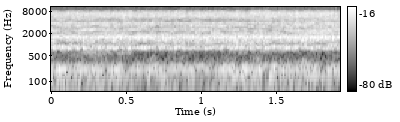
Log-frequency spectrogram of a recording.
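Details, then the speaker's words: New Mahindra Supro Profit Truck BS6 diesel, which would not start until empty DEF was refilled, now starting first crank: low steady idle with even clatter, no stumbling; running normally. "ಒಂದೇ shelf ಗೆ start ಆಗ್ತಾ ಇದೆ ಗಾಡಿ ನೋಡಿ ಡಪ್ಪ oil ಹಾಕಿಸಿ start ಆಯ್ತು"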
